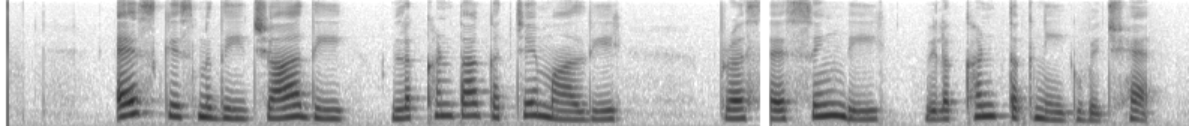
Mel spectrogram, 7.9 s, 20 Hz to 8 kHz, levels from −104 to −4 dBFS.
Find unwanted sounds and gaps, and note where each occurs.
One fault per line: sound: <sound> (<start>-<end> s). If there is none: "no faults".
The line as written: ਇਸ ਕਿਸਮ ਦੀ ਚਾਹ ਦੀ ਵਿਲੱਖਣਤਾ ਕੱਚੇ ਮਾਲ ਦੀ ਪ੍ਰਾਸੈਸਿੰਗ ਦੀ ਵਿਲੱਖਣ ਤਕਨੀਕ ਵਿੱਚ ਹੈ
sound: dropout (5.1-5.1 s)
